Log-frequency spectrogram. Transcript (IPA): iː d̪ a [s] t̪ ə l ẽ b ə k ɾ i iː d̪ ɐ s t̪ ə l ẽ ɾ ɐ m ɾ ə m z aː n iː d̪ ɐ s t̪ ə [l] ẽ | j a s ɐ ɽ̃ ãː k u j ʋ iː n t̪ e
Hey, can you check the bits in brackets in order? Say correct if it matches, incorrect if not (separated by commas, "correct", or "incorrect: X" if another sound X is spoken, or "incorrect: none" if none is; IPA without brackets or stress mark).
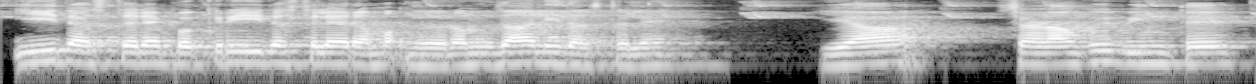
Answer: correct, correct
